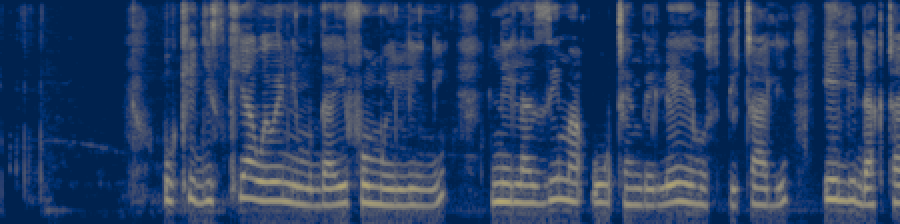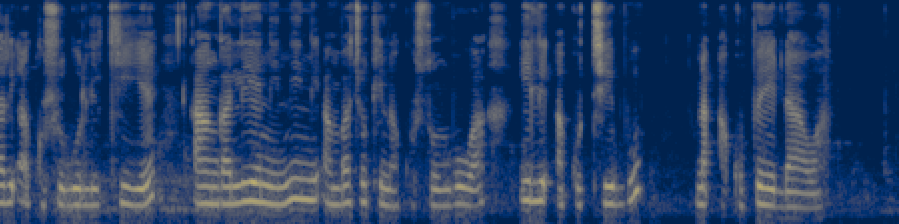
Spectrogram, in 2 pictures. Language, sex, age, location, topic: Swahili, female, 25-35, Wajir, health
